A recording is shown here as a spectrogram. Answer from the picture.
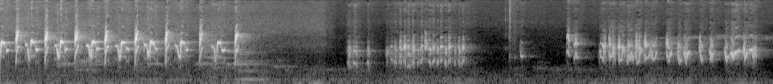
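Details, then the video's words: Sooty-headed bulbul fighting song, a harsh chattering used as a lure to make other birds answer. It opens with a fast run of sharp repeated notes for over two seconds, followed after a pause by buzzy, scratchy chattering bursts. "trucukan gacor TARUNG ngeriwik kasar pancingan trucukan agar bunyi"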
